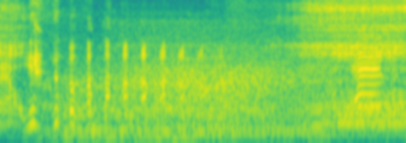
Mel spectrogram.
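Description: A woman who is a very deep sleeper snores: a rapid series of raspy snoring snorts pulses in quick rhythm for a couple of seconds, then trails into a steady background rumble with a brief squeaky, wavering tone near the end.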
